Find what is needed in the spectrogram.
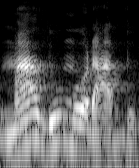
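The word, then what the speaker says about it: mal-humorado: a pronúncia né ó malum morado malum morado como se o h não existisse mas o if por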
